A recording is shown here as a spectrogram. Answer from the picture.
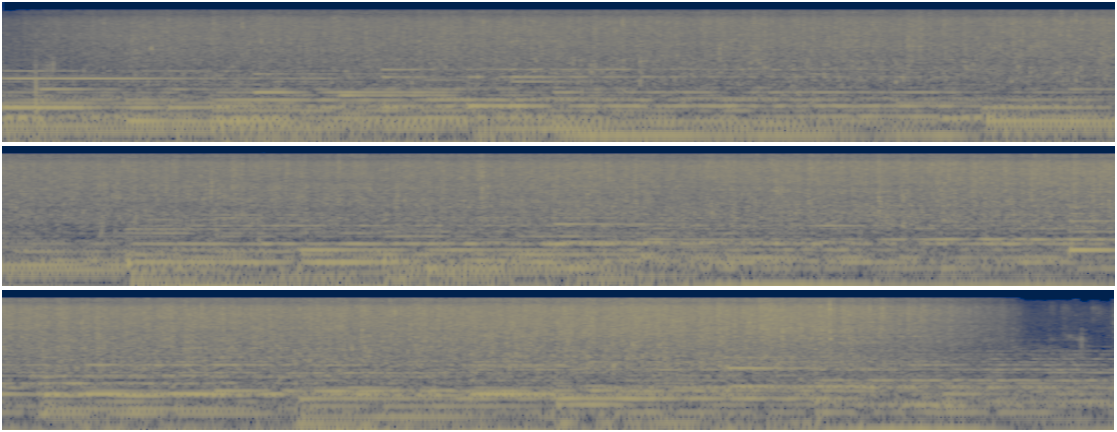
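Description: Steady hiss of falling water over background music made of sustained low notes that shift every few seconds; the water noise cuts off suddenly at the end.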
